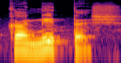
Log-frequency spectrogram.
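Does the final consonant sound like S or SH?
SH. The word ends with a hushing SH sound. "muitos cariocas pronunciam canetas com X"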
